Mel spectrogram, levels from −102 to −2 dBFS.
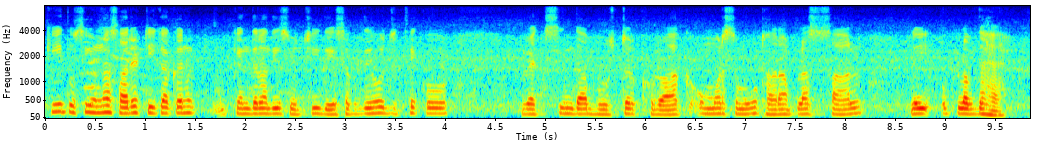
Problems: background sounds at intervals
